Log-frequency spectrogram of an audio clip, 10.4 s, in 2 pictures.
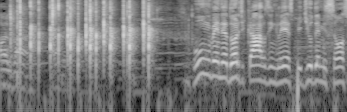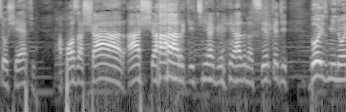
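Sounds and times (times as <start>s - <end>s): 
speech: 0.0s - 0.5s, 2.9s - 10.3s
brisk hand clapping for a round of applause: 0.0s - 2.6s.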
